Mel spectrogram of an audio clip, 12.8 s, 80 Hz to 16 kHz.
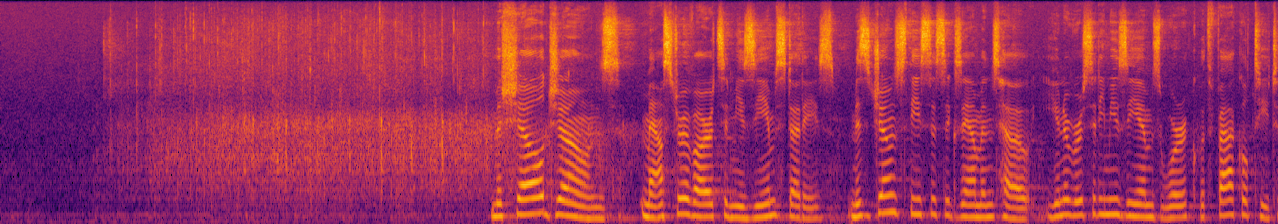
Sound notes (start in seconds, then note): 1.0 applause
